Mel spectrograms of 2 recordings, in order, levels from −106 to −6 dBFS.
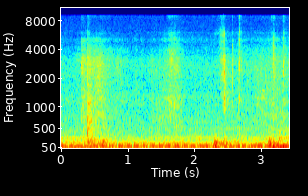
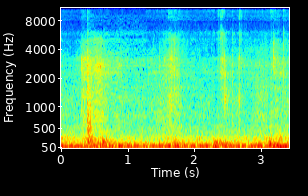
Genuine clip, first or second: first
